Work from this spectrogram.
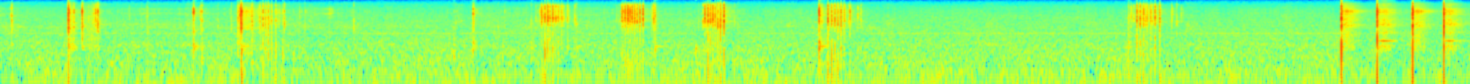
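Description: A wrench torquing down a long-throated bolt during a V-Max engine assembly, giving sharp ratchet clicks in short bursts separated by quiet pauses, close and fairly faint.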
